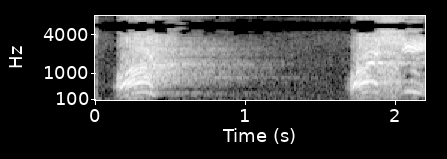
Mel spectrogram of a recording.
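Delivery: high, loud shout; acted defiant refusal. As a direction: shout down the crowd as a leader. Acts out young politician's refusal. (δυνατή κραυγή άρνησης)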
